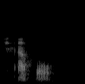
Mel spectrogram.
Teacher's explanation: we don't really hear the E, we just hear the L, chapel. That's what makes it a schwa.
